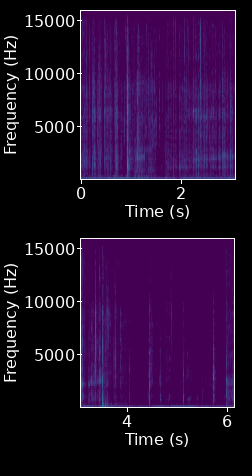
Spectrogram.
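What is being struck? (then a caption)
Bar of soap scraped with a metal blade. A solid green bar of dry soap, held in the hand, is shaved and carved with a yellow-handled utility knife, its metal blade scraping and cutting as curled flakes pile up on a grey surface. The clip is a steady run of dry, crisp scrapes and crunchy, crinkling shaves with bright, sharp edges and quick pauses between strokes.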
